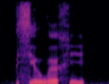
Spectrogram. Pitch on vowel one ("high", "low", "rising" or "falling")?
low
